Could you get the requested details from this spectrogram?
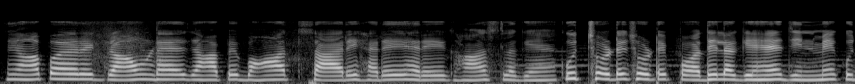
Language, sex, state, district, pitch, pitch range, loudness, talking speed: Hindi, female, Maharashtra, Chandrapur, 220 Hz, 210-230 Hz, -19 LUFS, 145 wpm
